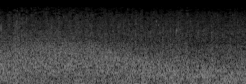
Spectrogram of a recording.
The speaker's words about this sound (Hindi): इस बीच आंधी और बारिश ने अपना तांडव रूप मचा रखा था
